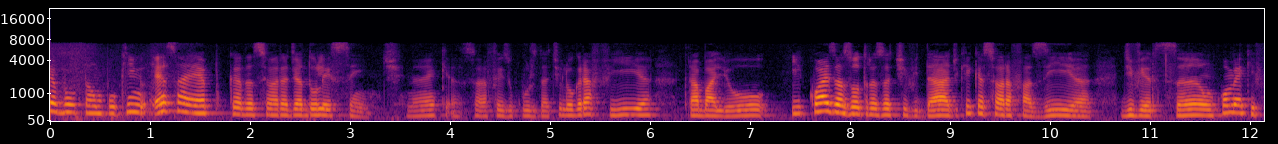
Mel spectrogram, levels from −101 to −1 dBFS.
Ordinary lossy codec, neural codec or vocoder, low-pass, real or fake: none; none; 7.2 kHz; real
